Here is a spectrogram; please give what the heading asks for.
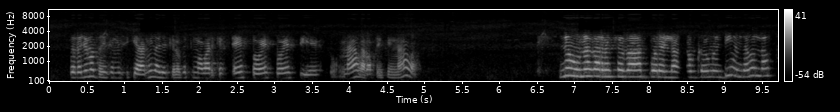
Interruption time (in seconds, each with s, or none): none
